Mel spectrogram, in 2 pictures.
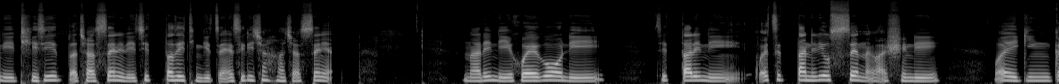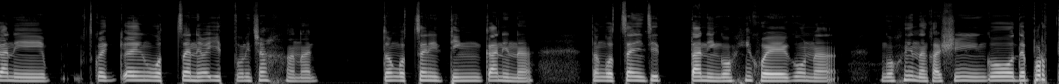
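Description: No technical faults can be heard anywhere in this speech recording.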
